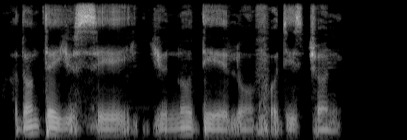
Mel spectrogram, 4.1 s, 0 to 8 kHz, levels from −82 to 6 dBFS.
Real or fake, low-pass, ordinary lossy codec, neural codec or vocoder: real; 7.2 kHz; none; none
